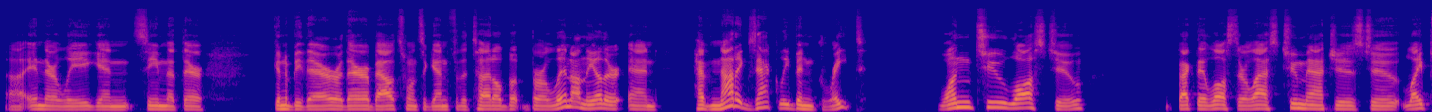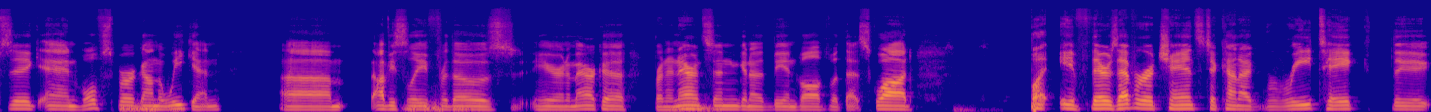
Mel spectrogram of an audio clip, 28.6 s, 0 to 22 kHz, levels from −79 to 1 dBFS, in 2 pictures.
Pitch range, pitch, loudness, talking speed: 110-135 Hz, 120 Hz, -28 LUFS, 160 wpm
